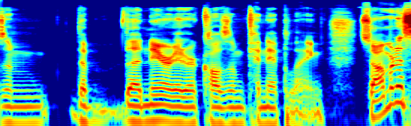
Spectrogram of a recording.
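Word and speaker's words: Knipling: they're all wrong and it's nippling because the K is silent in a word like that.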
